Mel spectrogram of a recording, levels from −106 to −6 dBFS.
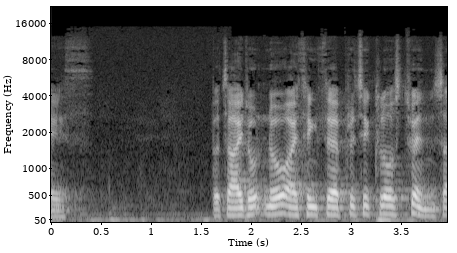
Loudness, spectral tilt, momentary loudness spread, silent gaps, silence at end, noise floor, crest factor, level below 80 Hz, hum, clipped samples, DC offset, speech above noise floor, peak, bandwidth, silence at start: -25 LUFS; -5.5 dB/octave; 11 LU; none; 0 s; -56 dBFS; 18 dB; -48 dBFS; none; under 0.1%; under 0.1%; 31 dB; -8 dBFS; 13 kHz; 0 s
